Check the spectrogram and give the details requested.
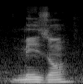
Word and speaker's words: Maison: But my first pick will have to be Dreamcatcher Maison. A little French pronunciation for you.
